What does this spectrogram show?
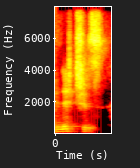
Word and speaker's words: niche: Was it niches? Like niche. Yeah. So the Americans say niches. So niches bring riches.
